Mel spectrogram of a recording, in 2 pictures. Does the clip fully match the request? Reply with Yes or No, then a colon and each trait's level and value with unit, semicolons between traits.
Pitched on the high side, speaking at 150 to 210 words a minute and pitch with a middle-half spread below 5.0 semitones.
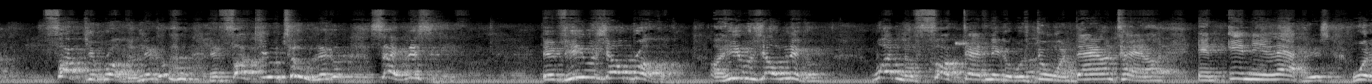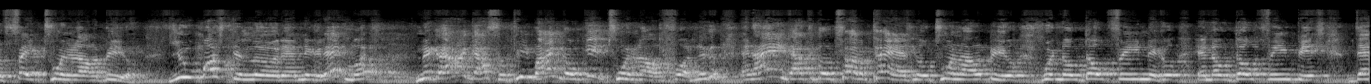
Yes: high, 235 Hz; average, 175 wpm; average, 4.6 semitones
